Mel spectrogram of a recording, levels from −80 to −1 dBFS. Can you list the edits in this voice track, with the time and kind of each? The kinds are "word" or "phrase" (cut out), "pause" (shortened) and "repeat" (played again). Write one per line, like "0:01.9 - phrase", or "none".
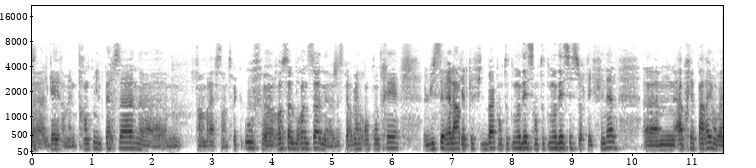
0:07.1 - phrase
0:08.4 - repeat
